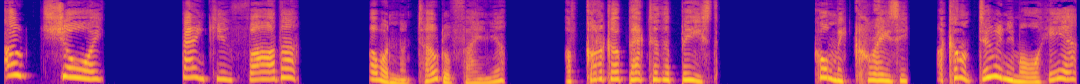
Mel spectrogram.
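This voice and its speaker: A man's voice: very high-pitched, big pitch swings, measured pace, long pauses, dry recording, studio quality, full character voice. A man voicing a flighty, materialistic young fairy-tale heroine in a comic game, with breezy, self-absorbed valley-girl talk. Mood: brightly dutiful. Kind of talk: comic video game cutscene acting.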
